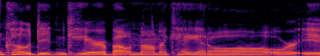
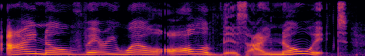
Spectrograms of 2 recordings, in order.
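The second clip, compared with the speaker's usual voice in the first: higher, insistent quoting of Nana K's inner voice; emphatic Nana K; 6 semitones higher than usual. Retold or imitated. Quoting Nana K's inner monologue to viewers, emphatic. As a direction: press the line home as her self-aware thought. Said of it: "Nana K is saying".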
